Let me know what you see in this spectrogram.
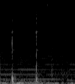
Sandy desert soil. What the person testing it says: Domalan varsa tok tok ses verir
